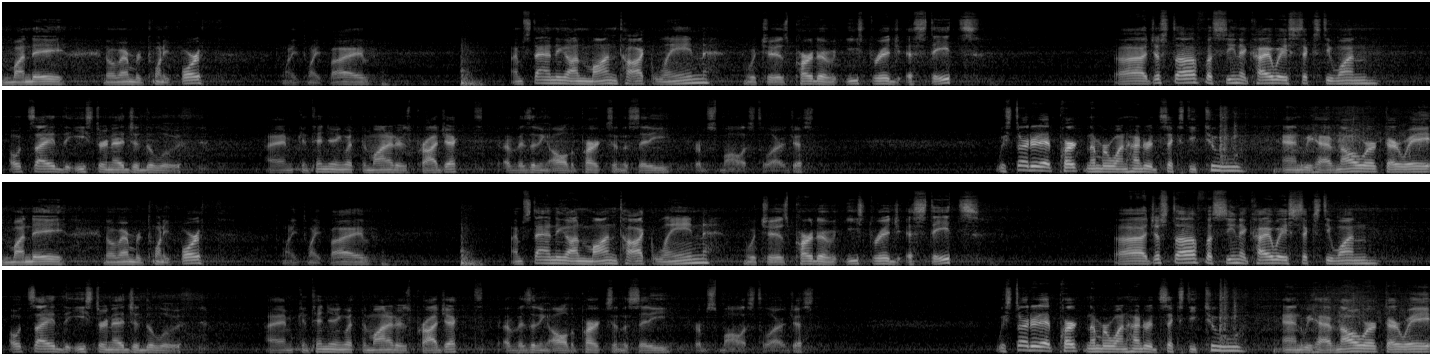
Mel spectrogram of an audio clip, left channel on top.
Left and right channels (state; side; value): normal; both; correlation 0.88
